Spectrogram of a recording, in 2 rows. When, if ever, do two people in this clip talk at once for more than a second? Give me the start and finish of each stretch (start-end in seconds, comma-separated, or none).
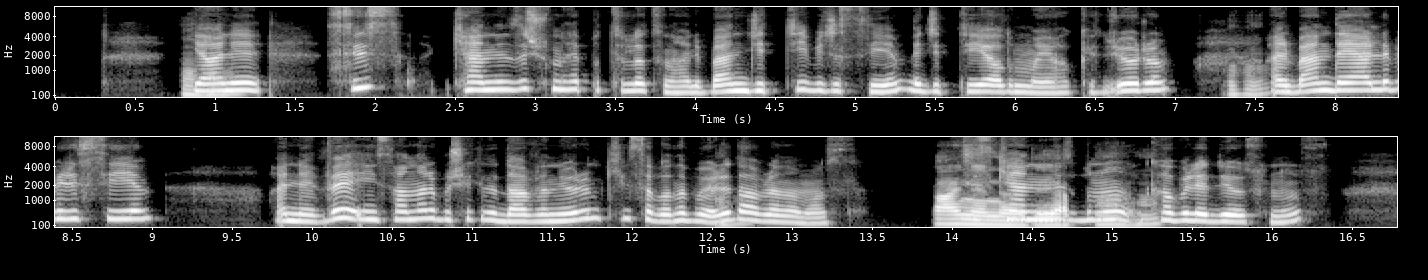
14.0-15.3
